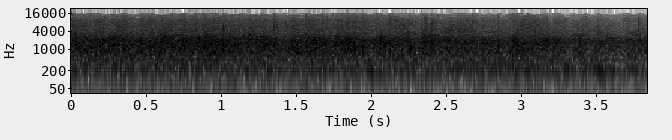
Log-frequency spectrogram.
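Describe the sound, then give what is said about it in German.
Steady audience applause, a dense wash of many hands clapping at an even, sustained level for several seconds with no voices standing out. “Und also wirklich, äh, nochmal einen Applaus.”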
